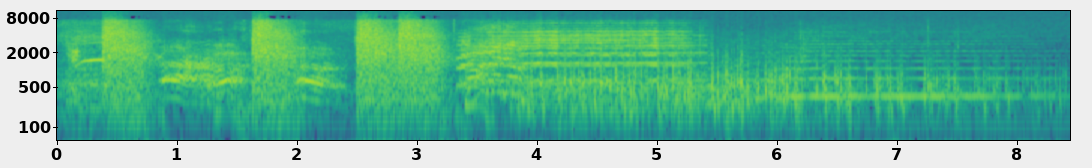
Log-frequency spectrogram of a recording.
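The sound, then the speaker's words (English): Four loud, sharp gunshot-like bangs go off irregularly over shouting voices, then give way to a steady, sustained ringing drone of tones that gradually fades. “Colonel Borders was lying on the ground unconscious with a bullet wound.”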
